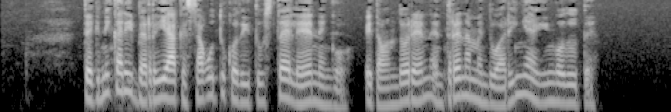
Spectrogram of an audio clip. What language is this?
Basque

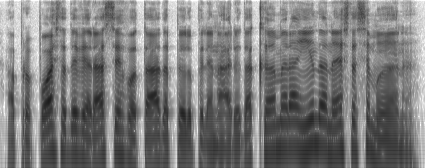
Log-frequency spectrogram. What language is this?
Portuguese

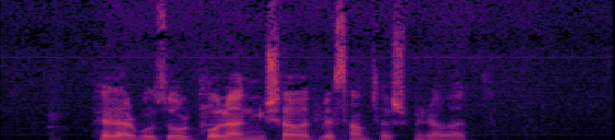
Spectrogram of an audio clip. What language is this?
Persian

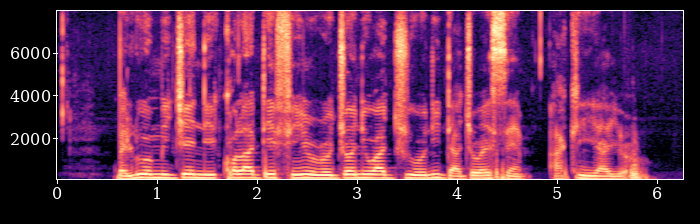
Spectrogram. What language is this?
Yoruba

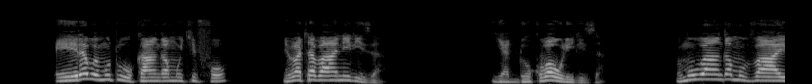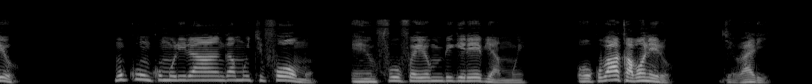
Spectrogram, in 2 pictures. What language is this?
Ganda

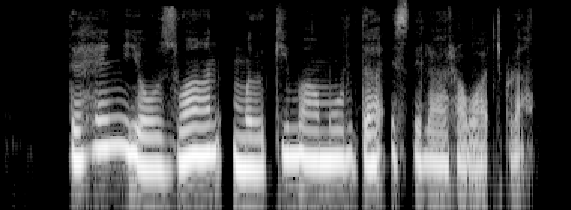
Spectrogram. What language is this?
Pashto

